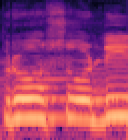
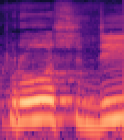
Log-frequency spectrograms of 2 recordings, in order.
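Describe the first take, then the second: First: The second vowel is a full 'o' sound. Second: The second vowel is a reduced 'uh' sound. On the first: The speaker calls it wrong. "प्रोसोडी नहीं होता है" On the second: The speaker calls it right. "इसका उच्चारण प्रोसडी होता है"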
